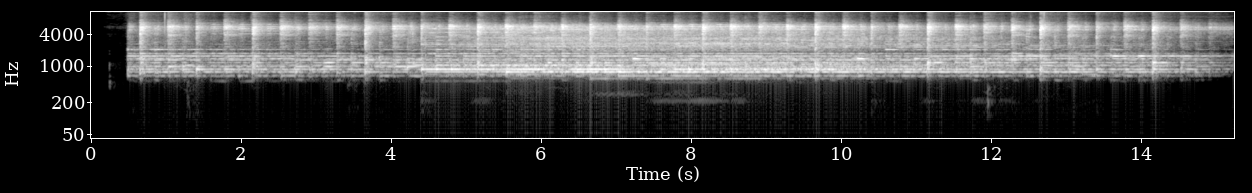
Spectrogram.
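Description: Tinny, bright music plays from the built-in speakers of a Teclast Tbook 16S 2-in-1 tablet running Android, steady and fairly quiet with a thin sound and rhythmic clicks, starting abruptly and continuing without speech.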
